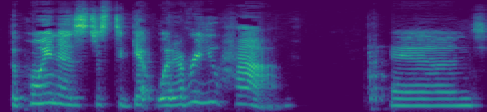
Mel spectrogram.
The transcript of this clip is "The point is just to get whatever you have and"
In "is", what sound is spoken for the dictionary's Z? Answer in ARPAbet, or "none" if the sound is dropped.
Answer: Z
